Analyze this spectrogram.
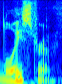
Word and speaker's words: Leuchtturm: By the way, I learned that it's pronounced Leuchtturm.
